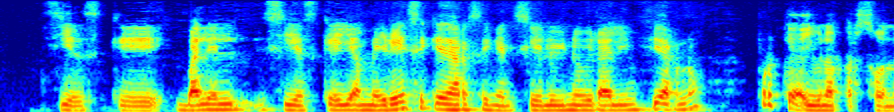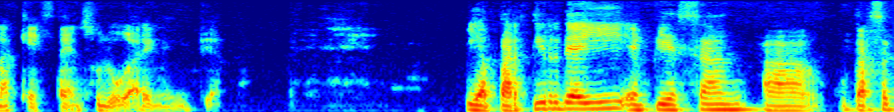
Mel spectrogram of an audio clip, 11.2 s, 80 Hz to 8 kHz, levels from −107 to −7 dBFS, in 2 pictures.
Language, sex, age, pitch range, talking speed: Spanish, male, 30-49, 130-160 Hz, 205 wpm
